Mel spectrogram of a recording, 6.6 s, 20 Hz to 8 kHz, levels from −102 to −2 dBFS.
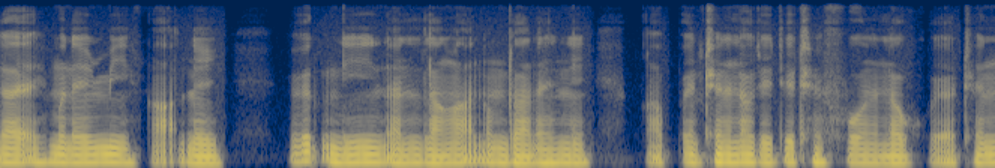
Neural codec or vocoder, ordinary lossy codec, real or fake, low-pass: none; none; real; 7.2 kHz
